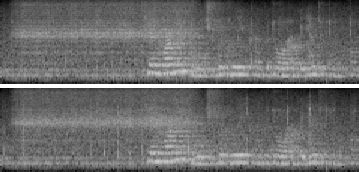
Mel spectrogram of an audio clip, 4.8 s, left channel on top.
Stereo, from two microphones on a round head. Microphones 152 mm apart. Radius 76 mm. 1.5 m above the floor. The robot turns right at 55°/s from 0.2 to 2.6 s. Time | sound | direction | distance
1.9 | a woman speaking | 20° left | 3 m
